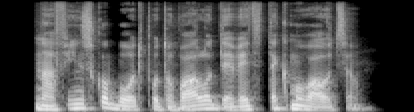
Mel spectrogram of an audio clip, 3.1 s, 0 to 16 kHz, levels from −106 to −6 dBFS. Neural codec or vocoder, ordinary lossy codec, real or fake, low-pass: none; none; real; 14.4 kHz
